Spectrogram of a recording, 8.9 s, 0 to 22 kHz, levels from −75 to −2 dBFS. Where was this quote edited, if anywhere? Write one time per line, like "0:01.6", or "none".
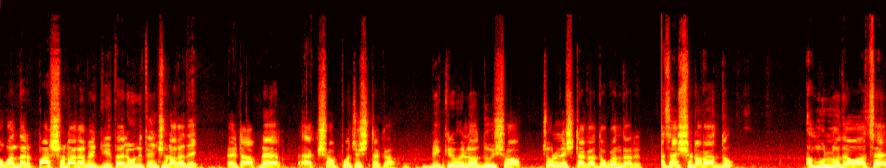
0:02.1
0:06.6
